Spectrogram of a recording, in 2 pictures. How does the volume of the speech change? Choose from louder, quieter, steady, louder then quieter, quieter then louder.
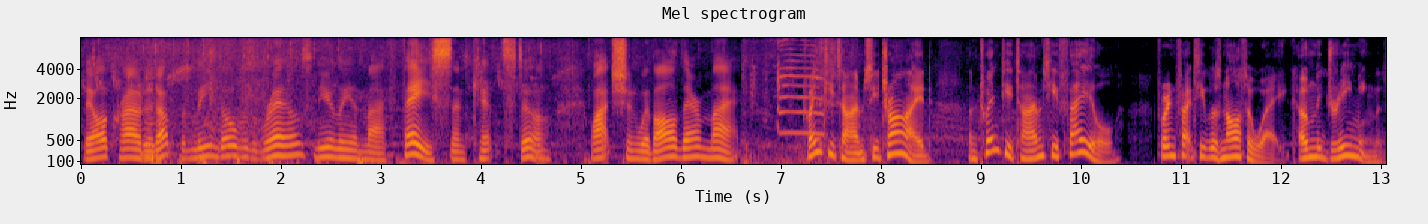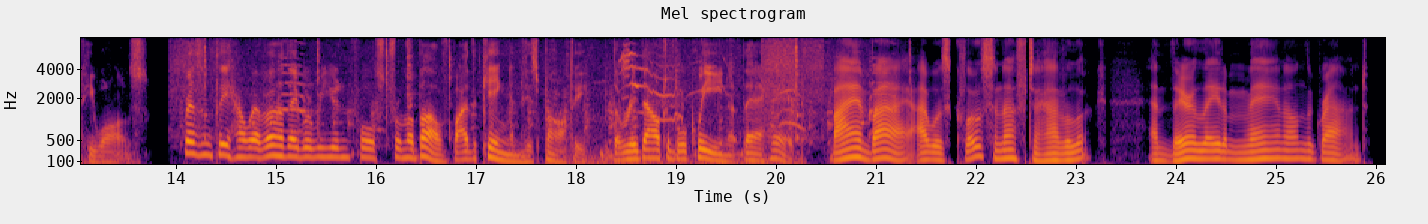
steady.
